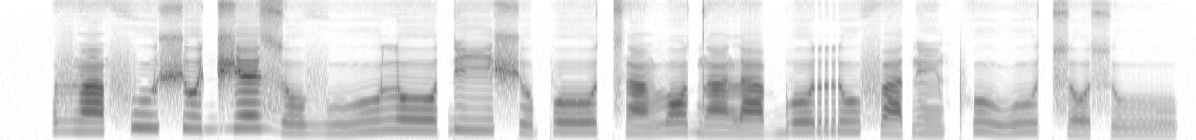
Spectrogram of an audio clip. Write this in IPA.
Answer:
v ã˨ f u˦ ʃ ʊ˦ d͡ʒ ɛ˦ z o˨ v uː˨˦ l oː˦ ɗ iː˦ ʃ ʊ˨ p oː˦ t͡s ã˨ β ɔ˦ d ã˨ l a˨ b o˦ r u˦ f a˨ ɗ ĩ˨ pʰ u˦˨ w u˦ t͡s o˨ s uː˨

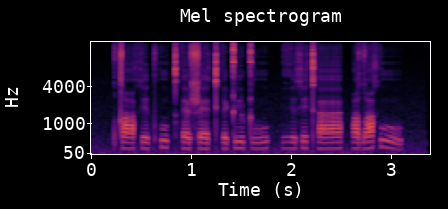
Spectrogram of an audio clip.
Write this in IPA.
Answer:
tˤ ɐː x e pʰ u kʰ ɛ ʂ ɛ kʰ e ʈ y ʈ u | ɦ ɪː x e kʰ aː | ɪ dˤ ɛ x uː

